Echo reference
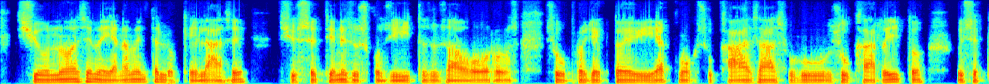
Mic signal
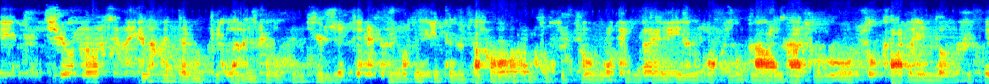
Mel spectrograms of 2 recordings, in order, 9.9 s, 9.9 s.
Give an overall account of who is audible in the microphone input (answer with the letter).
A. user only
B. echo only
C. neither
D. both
D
